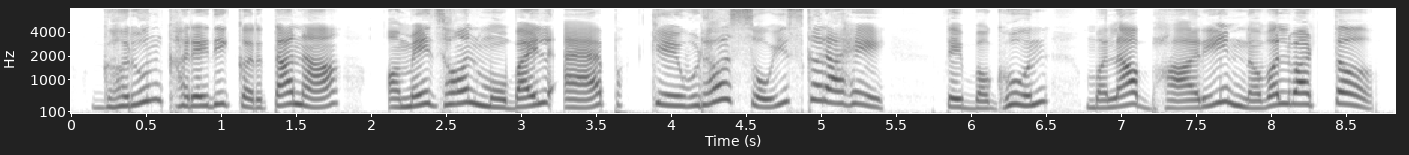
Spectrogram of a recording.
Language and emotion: Marathi, surprised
